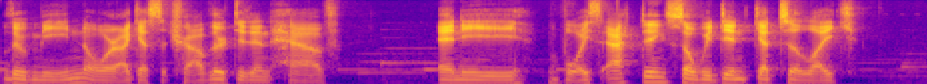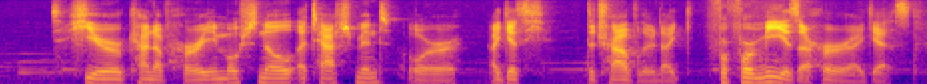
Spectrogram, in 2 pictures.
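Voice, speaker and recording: A man with a lowish voice and a bright, forceful edge talks through a video game in a loose, rambling way. He fills his thoughts with "like" and "um" and laughs easily, over faint game music. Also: a little slow. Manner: rambling, many fillers, laughs often. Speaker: gameplay streamer. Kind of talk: casual commentary over gameplay.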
